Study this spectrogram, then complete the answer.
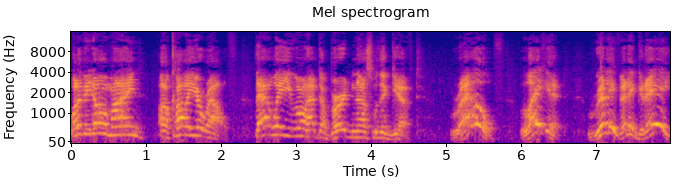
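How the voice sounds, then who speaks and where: An extremely high-pitched put-on character voice from a man, at a moderate pace. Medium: read story.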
